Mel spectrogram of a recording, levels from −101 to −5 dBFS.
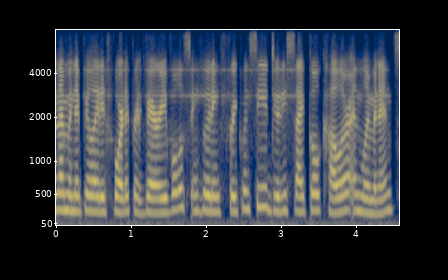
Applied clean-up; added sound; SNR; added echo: neural diffusion model UNIVERSE++.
